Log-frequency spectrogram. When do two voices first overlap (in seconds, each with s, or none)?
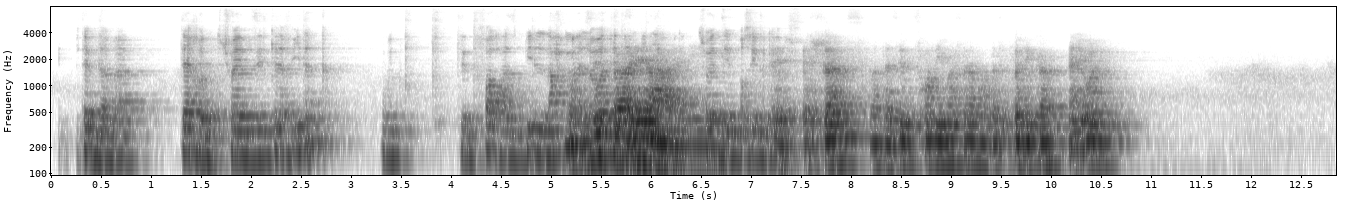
5.2 s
